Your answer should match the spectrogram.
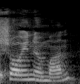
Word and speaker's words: Scheunemann: Scheunemann.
